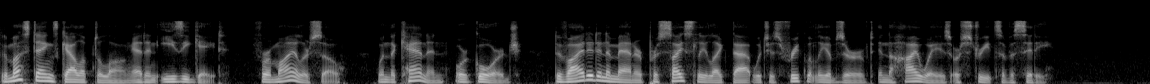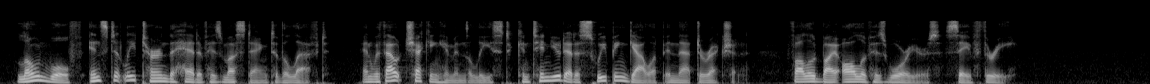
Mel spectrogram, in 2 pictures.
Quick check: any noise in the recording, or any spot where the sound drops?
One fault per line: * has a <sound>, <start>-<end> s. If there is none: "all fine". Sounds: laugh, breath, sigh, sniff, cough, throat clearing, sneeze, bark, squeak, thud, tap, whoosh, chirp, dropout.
all fine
